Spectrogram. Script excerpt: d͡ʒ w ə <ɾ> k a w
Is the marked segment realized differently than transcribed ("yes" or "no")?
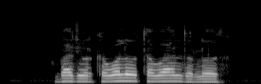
no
